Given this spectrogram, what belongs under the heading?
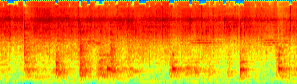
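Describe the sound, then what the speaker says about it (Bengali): Chicken pieces sizzle in a pan of hot oil as they are turned and fried until reddish-brown, with steady frying hiss broken by about six soft scraping stirs at a regular pace, close by and with no talk. "এভাবে উল্টে পাল্টে চিকেনগুলোকে ভেজে তুলে নিব"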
